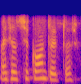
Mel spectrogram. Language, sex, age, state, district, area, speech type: Kashmiri, female, 30-45, Jammu and Kashmir, Bandipora, rural, conversation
